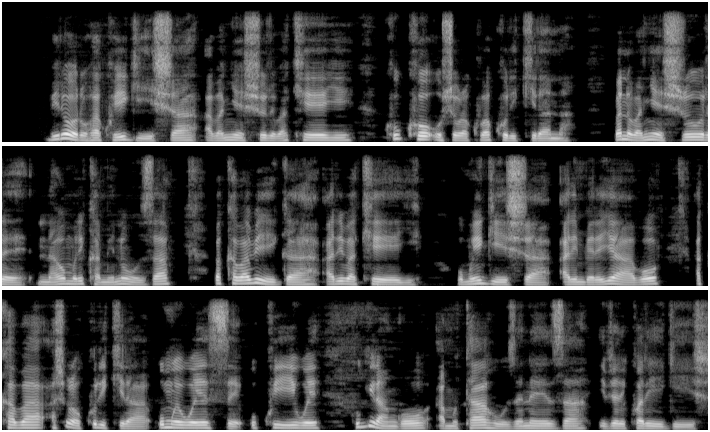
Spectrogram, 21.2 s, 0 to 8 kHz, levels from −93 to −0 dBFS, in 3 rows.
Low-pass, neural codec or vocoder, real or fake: 7.2 kHz; none; real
